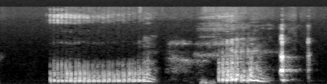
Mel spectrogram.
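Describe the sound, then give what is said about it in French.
A dog growls: a steady, throaty rumble lasting about a second, then a brief pause and a second, shorter growl, followed by a couple of quick clicks. “il n'est pas content. Il est pas content.”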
